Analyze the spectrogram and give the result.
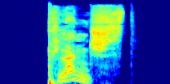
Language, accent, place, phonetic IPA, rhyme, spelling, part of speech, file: German, Germany, Berlin, [plant͡ʃst], -ant͡ʃst, plantschst, verb, De-plantschst.ogg
- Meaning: second-person singular present of plantschen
